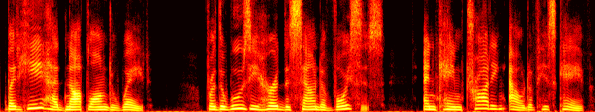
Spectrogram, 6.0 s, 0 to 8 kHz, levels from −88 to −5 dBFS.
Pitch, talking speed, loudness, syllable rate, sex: 200 Hz, 220 wpm, -19 LUFS, 5.1 syllables/s, female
